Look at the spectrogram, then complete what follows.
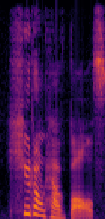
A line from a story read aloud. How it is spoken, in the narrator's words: Aunt Sheila giggled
